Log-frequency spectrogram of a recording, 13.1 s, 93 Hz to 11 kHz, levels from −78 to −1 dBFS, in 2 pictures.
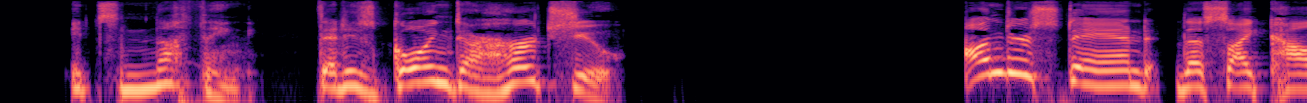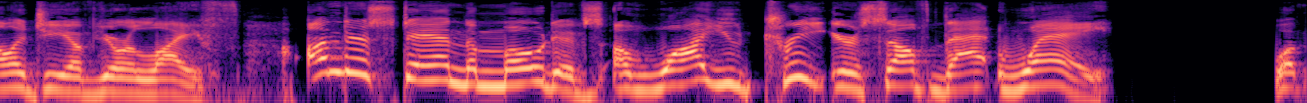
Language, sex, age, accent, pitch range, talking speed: English, male, 40-59, American, 175-235 Hz, 115 wpm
